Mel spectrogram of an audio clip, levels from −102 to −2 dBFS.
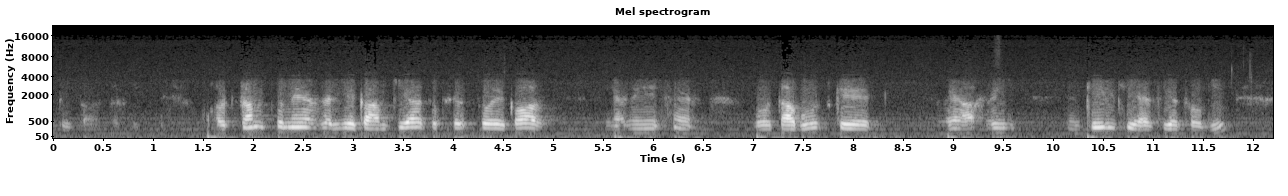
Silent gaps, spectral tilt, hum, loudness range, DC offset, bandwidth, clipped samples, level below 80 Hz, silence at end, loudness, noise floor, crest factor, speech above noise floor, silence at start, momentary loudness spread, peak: none; -7 dB/octave; none; 5 LU; under 0.1%; 7 kHz; under 0.1%; -54 dBFS; 0.5 s; -21 LUFS; -54 dBFS; 22 dB; 33 dB; 0.1 s; 17 LU; 0 dBFS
